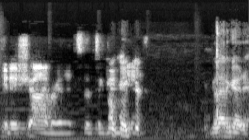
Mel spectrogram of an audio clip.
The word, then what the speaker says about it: Shimer: and 100 Years of covert electoral interference shimer joins well first of all am I pronouncing your name correctly that's correct it is Sher that's a good GL how are you um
